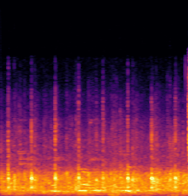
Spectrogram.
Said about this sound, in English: Standing ovation for the senior class.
